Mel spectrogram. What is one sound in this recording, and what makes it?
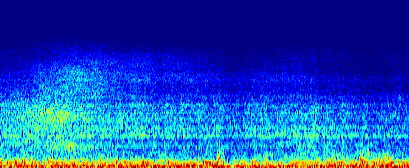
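A car passes close by and fades into the distance.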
